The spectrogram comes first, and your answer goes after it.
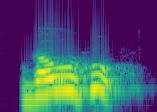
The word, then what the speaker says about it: गौः: Isha how do you pronounce gauh गौः गौः oh this is not how this is who actually गौः visarga is गौ who हा गौः गोः इफ् यु से गोः तत्र ओकारः श्रूयते किल, अत्र गौ गौः यु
